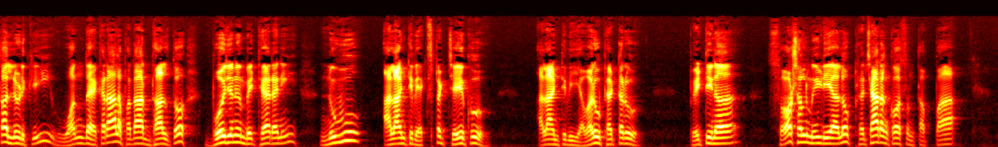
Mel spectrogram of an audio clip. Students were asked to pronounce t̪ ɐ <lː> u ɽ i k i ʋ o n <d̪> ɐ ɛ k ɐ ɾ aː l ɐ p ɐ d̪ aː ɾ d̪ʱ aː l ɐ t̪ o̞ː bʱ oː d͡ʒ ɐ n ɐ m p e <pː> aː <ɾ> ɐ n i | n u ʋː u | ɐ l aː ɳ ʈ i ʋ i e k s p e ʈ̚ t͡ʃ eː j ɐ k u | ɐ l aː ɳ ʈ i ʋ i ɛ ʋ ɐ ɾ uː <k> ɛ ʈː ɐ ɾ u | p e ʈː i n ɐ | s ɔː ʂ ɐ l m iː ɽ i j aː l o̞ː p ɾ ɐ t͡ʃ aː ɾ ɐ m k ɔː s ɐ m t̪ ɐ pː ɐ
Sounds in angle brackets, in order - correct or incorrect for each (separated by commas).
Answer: correct, correct, incorrect, correct, incorrect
